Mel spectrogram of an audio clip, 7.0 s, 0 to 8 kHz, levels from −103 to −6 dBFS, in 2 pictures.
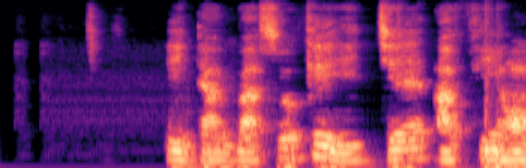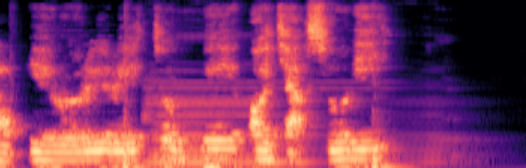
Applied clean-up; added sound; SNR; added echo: classical method WPE with log-MMSE.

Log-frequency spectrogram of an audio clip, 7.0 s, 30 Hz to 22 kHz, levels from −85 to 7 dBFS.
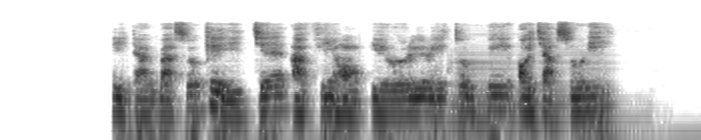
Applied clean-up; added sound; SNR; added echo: neural mask model DeepFilterNet 3.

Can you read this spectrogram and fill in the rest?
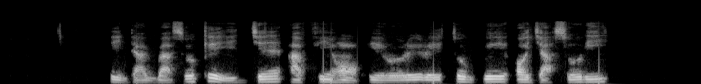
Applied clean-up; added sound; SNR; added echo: none; none; none; none.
